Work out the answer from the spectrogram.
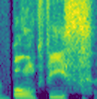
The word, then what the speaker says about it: Bonfils: name then Bonneville's or bone fils is the French version of saying my last name and please if you're going to practice it on me pronounce the S otherwise you call me a good little girl so s needs to be pronounced and if you wonder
